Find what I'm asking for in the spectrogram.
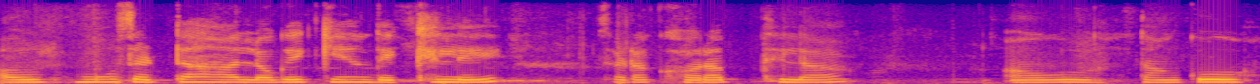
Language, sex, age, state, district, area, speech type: Odia, female, 18-30, Odisha, Malkangiri, urban, spontaneous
